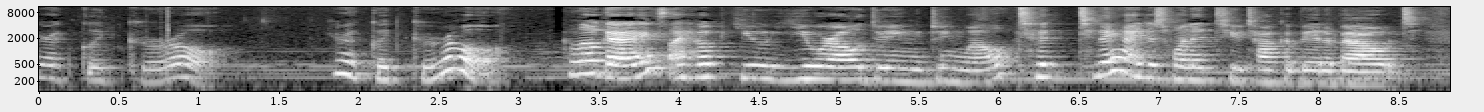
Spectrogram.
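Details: Woman who identifies as a person who stutters, heard with word and part-word repetitions; stuttering.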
